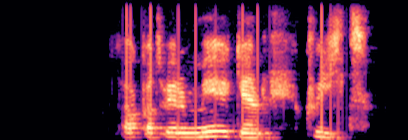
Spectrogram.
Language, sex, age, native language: Icelandic, male, 9, Icelandic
